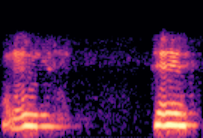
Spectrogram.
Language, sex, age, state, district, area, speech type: Nepali, female, 18-30, West Bengal, Kalimpong, rural, conversation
